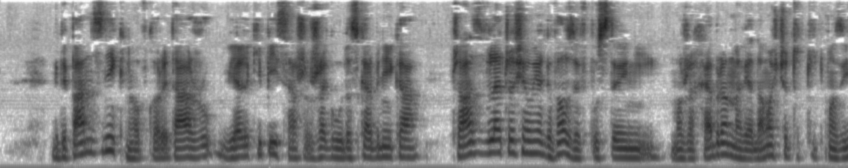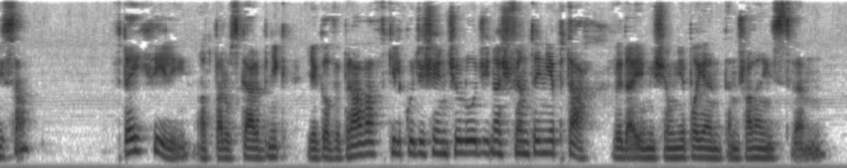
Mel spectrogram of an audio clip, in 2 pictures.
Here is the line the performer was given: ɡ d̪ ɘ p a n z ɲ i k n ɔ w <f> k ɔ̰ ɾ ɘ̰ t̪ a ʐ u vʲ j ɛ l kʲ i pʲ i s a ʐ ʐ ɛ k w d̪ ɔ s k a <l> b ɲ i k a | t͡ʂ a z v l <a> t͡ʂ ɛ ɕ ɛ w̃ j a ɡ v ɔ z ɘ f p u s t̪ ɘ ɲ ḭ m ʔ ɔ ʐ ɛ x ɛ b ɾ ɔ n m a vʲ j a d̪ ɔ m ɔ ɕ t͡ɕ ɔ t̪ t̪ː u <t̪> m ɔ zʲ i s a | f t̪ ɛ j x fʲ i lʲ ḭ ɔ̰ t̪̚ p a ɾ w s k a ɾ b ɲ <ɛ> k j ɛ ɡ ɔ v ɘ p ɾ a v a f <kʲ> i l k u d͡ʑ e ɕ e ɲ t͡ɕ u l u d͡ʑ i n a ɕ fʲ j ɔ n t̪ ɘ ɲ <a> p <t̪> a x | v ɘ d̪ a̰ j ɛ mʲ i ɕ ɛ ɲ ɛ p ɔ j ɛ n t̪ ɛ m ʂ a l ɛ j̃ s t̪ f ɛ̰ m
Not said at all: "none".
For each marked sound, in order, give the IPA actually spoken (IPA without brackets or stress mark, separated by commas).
f, ɾ, ɛ, t̪, i, kʲ, ɛ, t̪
